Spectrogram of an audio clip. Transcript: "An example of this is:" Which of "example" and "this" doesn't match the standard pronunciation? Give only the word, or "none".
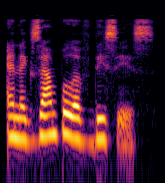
none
